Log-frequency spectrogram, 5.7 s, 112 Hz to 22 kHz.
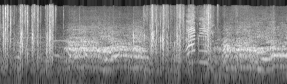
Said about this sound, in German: Dann kurz vor 9, große Unruhe. Die erste Fahrt von Leo im Papamobil. Alle sind sofort auf die Stühle gestiegen, Fahne schwenken, Handy raus und dann die ersten Papa-Rufe.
